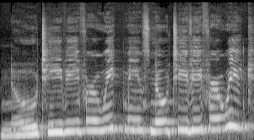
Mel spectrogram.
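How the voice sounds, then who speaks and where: A woman speaks in a put-on character voice, high-pitched and at a moderate pace. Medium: read story.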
